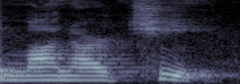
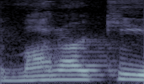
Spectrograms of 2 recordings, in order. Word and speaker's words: monarchy: and in ch however in this example the CH sounds like a CK so remember that don't say monarchi Okay monarchy is the correct pronunciation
